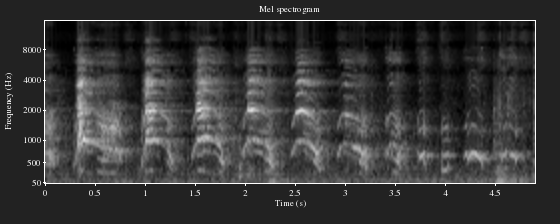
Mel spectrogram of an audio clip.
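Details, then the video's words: Three-week-old German Shepherd puppy, a singleton, making cute noises: a rapid run of high, whiny yelps, each bending up then down, about two per second, fading softer toward the end. "German Shepherd Baby 3 Weeks Old Making Cute Noises!!"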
